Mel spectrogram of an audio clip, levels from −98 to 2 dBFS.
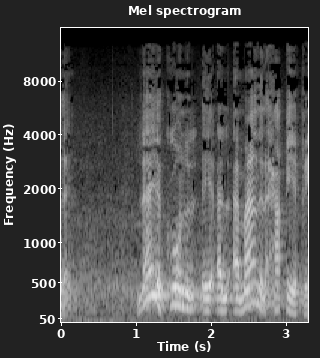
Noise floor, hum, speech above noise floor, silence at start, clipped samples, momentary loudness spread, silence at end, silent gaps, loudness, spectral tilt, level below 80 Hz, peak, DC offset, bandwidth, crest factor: -40 dBFS; none; 22 dB; 0 s; under 0.1%; 10 LU; 0 s; none; -18 LUFS; -5.5 dB/octave; -54 dBFS; 0 dBFS; under 0.1%; 13 kHz; 18 dB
